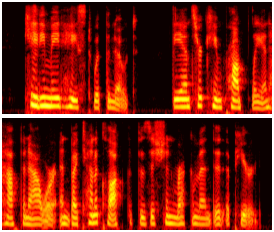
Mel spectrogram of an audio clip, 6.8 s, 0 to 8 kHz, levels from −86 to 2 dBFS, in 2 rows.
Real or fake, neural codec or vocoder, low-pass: fake; vocoder, 44.1 kHz, 128 mel bands every 512 samples, BigVGAN v2; 7.2 kHz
